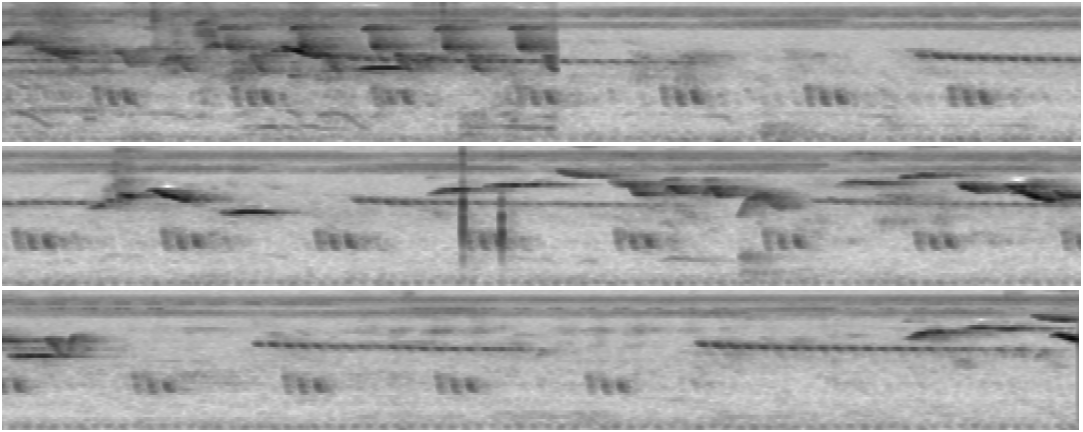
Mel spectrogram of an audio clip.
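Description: Forest birds calling: repeated chirping phrases mixed with an even series of short, lower notes about twice a second.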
